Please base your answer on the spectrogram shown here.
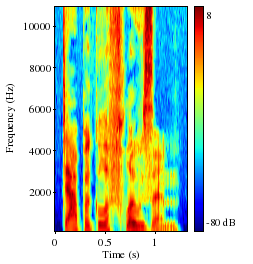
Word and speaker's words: dapagliflozin: The next syllable is flow, as in water flows out of a faucet, and the last syllable is zin, like Zinfandel, which is a popular wine here in the United States. Put all 5 syllables together and you get dapagliflozin. Emphasize DAP and FLOE. FLOE gets the most emphasis. See if you can hear DAP and FLOE emphasized when I say it again.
